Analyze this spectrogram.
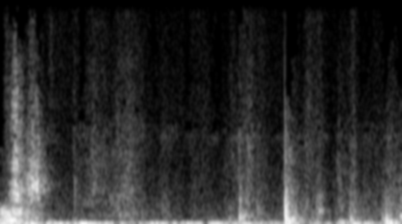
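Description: A young man climbs onto a wooden ledge with soft knocks and thumps.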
